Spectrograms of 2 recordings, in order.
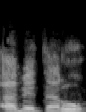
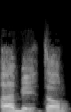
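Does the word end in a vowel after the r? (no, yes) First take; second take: yes; no. First: The word ends with a 'u' vowel after r. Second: The word ends on r with no vowel. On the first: The reading continues without stopping. "রা পেশু আবে তারু" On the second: The reader stops at this word. "দম চাললে সাকিন হয়ে যাবে আবে তার"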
